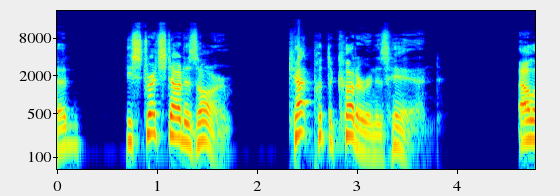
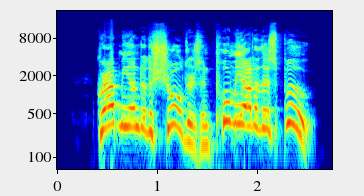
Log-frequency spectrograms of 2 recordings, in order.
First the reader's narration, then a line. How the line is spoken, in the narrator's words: he yelled to Cat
